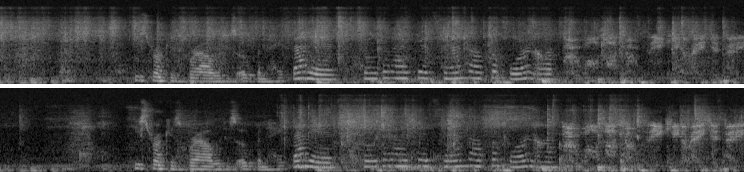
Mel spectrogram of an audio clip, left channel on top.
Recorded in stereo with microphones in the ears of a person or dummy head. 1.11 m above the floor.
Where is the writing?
No writing in this recording.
